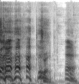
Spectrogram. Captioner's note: laughs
